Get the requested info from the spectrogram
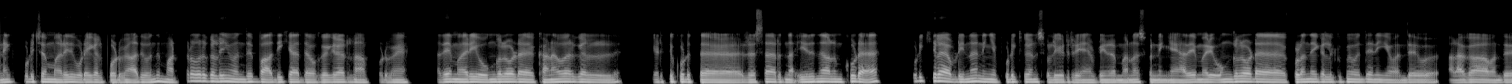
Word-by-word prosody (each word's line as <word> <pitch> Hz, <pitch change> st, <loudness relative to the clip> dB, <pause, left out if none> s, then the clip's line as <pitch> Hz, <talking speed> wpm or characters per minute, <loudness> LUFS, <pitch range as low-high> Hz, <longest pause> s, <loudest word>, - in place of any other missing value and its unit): எனக்கு 110 Hz, +2 st, -1 dB
பிடிச்ச 120 Hz, 0 st, -2 dB
மாதிரி 110 Hz, +1 st, +1 dB
உடைகள் 105 Hz, 0 st, -1 dB
போடுவேன் 100 Hz, 0 st, 0 dB
அது 105 Hz, -, -1 dB
வந்து 130 Hz, +5 st, +1 dB
மற்றவர்களையும் 140 Hz, +3 st, 0 dB
வந்து 120 Hz, +2 st, 0 dB
பாதிக்காத 110 Hz, 0 st, 0 dB
வகைகள் 105 Hz, +1 st, 0 dB
நான் 105 Hz, 0 st, -3 dB
போடுவேன்." 105 Hz, 0 st, -2 dB, 0.3 s
அதே 120 Hz, +3 st, +2 dB
மாரி 115 Hz, +1 st, +3 dB
உங்களோட 120 Hz, +1 st, +2 dB, 0.2 s
கணவர்கள் 115 Hz, 0 st, +1 dB, 0.6 s
எடுத்துக் 110 Hz, +2 st, -3 dB
குடுத்த 115 Hz, -2 st, 0 dB, 0.4 s
ட்ரெஸ்ஸா 105 Hz, +4 st, -1 dB
இருந்தா 110 Hz, -2 st, -1 dB
இருந்தாலும் 125 Hz, -1 st, +2 dB
கூட, 130 Hz, -2 st, +4 dB, 0.5 s
பிடிக்கல 155 Hz, -1 st, +1 dB
அப்படின்னா 120 Hz, +2 st, +1 dB
நீங்க 115 Hz, -2 st, +2 dB
பிடிக்கலைன்னு 115 Hz, 0 st, -1 dB
சொல்லிடுறேன் 105 Hz, -1 st, -1 dB
அப்படின்ற 100 Hz, 0 st, 0 dB
மாதிரி 105 Hz, +2 st, 0 dB
தான் 110 Hz, -, -3 dB
சொன்னீங்க. 100 Hz, -1 st, 0 dB
அதே 105 Hz, +2 st, +1 dB
மாரி 110 Hz, 0 st, +1 dB
உங்களோட 125 Hz, +1 st, +2 dB, 0.4 s
குழந்தைகளுக்குமே 115 Hz, 0 st, 0 dB
வந்து 115 Hz, +1 st, 0 dB
நீங்க 105 Hz, -1 st, -1 dB
வந்து 105 Hz, +1 st, -1 dB, 0.4 s
அழகா 100 Hz, +2 st, 0 dB, 0.2 s
வந்து 100 Hz, +1 st, -1 dB
110 Hz, 165 wpm, -22 LUFS, 105-120 Hz, 0.6 s, கூட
